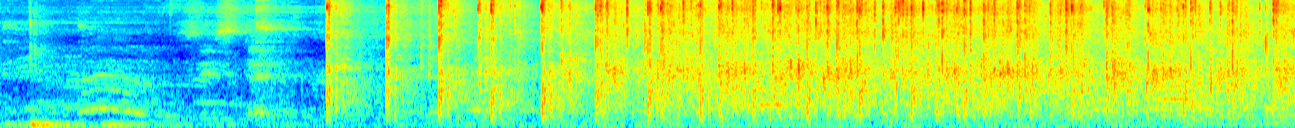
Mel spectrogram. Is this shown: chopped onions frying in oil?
no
